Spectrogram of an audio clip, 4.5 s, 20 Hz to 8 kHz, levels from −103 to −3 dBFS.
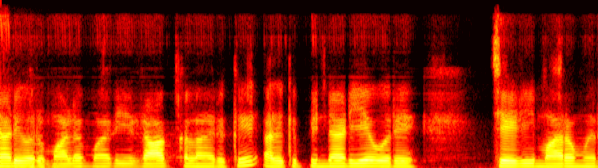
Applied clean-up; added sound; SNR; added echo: neural mask model DeepFilterNet 3.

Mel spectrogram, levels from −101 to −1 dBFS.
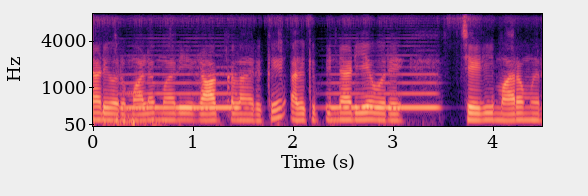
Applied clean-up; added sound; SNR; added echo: neural mask model RNNoise.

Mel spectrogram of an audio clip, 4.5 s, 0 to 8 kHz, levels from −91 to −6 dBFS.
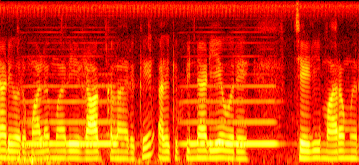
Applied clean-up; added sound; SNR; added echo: none; Bowed string instrument; 4 dB; none.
